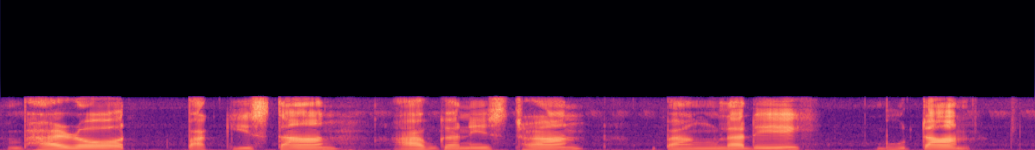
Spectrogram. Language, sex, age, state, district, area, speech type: Assamese, female, 30-45, Assam, Lakhimpur, rural, spontaneous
